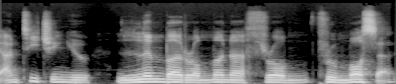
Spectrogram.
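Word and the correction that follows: frumoasă: Did I say that right? – Frumoasa. – Frumoasa. It's been a long time.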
